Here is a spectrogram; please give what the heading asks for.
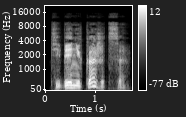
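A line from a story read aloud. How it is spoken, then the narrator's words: Slow speech. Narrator (Russian): медленно проговорил я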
